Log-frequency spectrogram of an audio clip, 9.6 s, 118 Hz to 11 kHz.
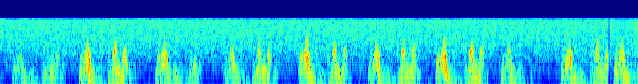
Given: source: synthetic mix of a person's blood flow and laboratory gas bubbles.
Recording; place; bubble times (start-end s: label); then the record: Doppler ultrasound of blood flow; precordium
no bubbles
From the record:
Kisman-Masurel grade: 000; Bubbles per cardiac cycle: 0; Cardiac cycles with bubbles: 0%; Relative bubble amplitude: no bubbles discernible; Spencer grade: 0 (complete lack of bubble signals)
